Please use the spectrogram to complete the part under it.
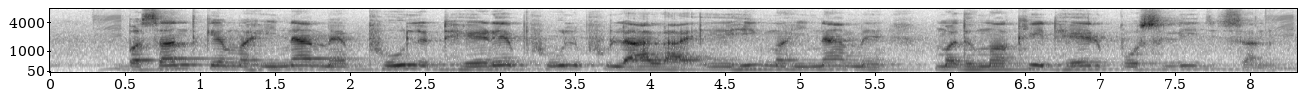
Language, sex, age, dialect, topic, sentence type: Bhojpuri, male, 18-24, Southern / Standard, agriculture, statement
